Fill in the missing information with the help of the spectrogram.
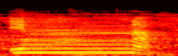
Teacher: Kita tahan dan kita dengungkan dua harokat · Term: gunnah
